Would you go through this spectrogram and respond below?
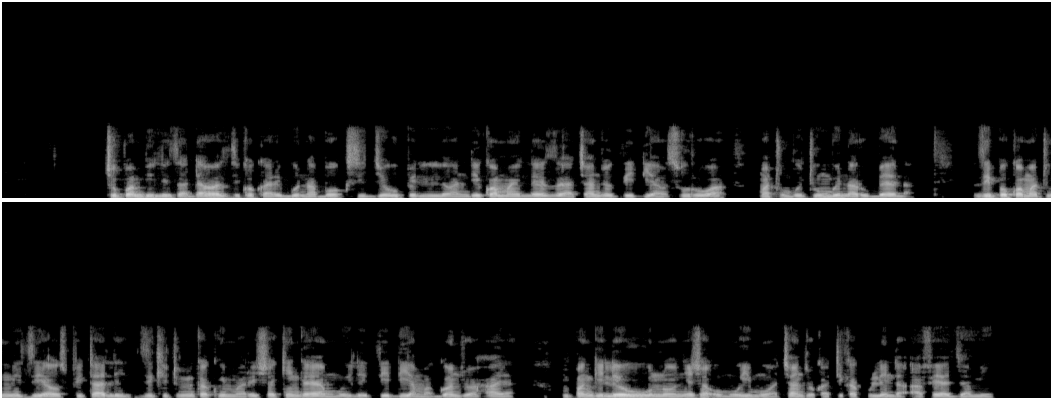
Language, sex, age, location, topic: Swahili, male, 18-24, Kisumu, health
